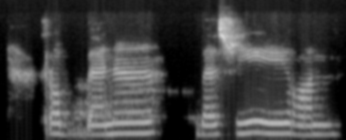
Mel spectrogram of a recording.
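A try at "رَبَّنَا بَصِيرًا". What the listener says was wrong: Rabbana coba ditebarin lagi Mbak.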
